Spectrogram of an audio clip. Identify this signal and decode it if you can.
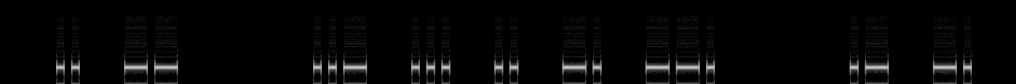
Morse code, heard as a keyed tone, about 16 wpm, spaced as for 11 wpm, 800 Hz. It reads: IM USING AN
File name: (spaced) / QSOs Spaced-mp3s / WD0FBT 1 @15 sp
